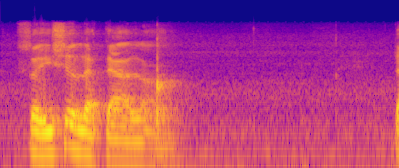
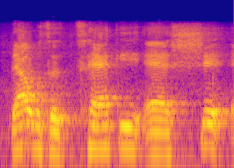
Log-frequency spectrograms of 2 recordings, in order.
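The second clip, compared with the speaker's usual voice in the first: mad loud; 6 semitones higher, 5 dB louder than usual. Retold or imitated. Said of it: "mad loud".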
